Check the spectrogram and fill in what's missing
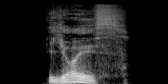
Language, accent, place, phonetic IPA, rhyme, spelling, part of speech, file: German, Germany, Berlin, [jɔɪ̯s], -ɔɪ̯s, Jois, proper noun, De-Jois.ogg
- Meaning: a municipality of Burgenland, Austria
